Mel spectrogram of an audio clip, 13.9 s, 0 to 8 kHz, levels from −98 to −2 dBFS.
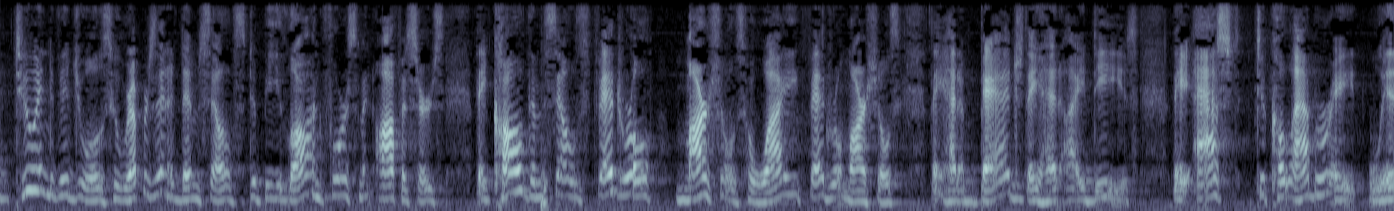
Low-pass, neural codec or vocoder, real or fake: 7.2 kHz; none; real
